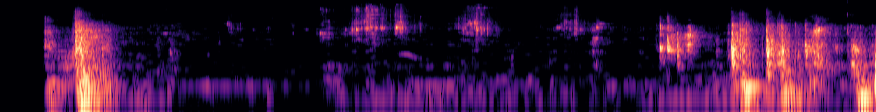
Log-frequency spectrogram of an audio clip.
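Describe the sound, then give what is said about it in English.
A door lock fumbled with and opened in an old detective radio drama: several short bursts of metallic rattling and clicking spread over quiet stretches, growing busier and louder toward the end. “Oh, what's the matter with this lock? Oh, it's not the lock, it's me. There.”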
